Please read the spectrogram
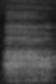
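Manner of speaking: soft, awed gasp; amazed gasp. Acted. Young man looks over the wall, amazed gasp. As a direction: breathe out a hushed gasp of wonder. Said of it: "he gasps".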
